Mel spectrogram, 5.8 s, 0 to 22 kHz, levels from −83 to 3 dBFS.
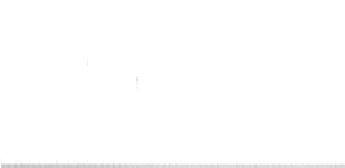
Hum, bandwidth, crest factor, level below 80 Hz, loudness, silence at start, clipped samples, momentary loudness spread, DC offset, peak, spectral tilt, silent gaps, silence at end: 50 Hz at -70 dBFS; 16.5 kHz; 16 dB; -72 dBFS; -70 LUFS; 0.05 s; under 0.1%; 1 LU; under 0.1%; -54 dBFS; -3 dB/octave; none; 0 s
